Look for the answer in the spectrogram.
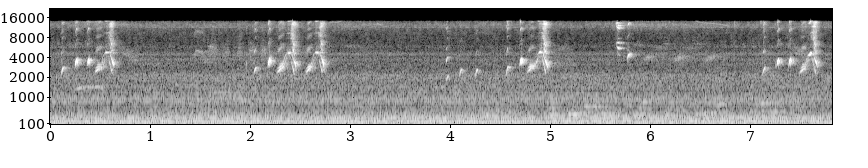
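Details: Goldfinch singing clipped, high tinkling chirps in small clusters spaced a couple of seconds apart, backed by a steady low hum.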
